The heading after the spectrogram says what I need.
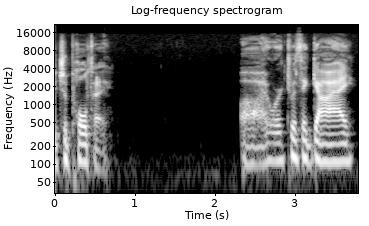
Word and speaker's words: Chipotle: with a guy who never could pronounce that correctly it is not hard he keeps saying to pull T and he just regular ass dude regular guy but always would say to pull T and it started when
